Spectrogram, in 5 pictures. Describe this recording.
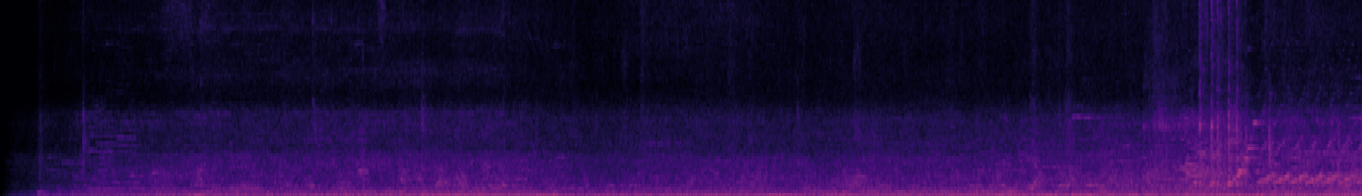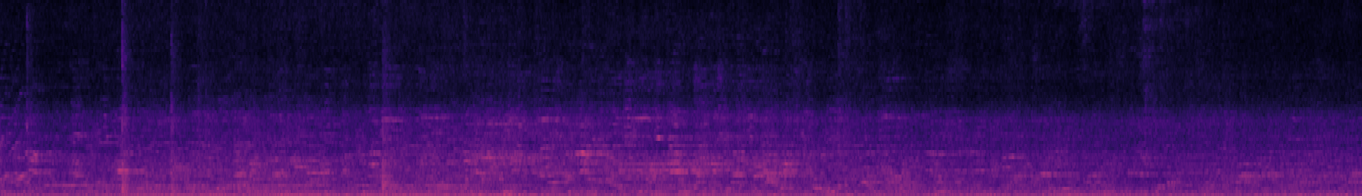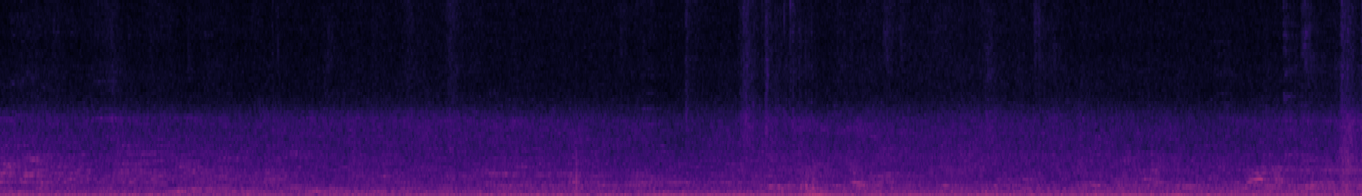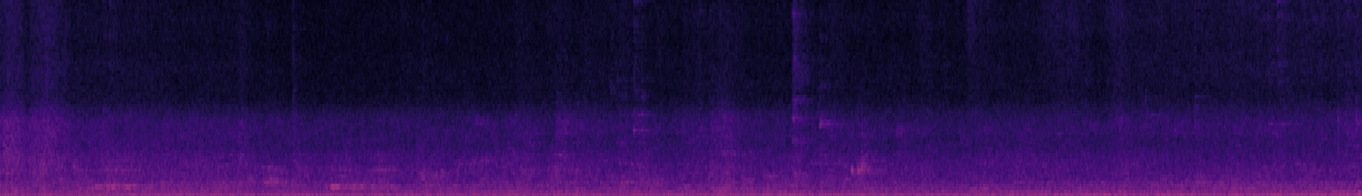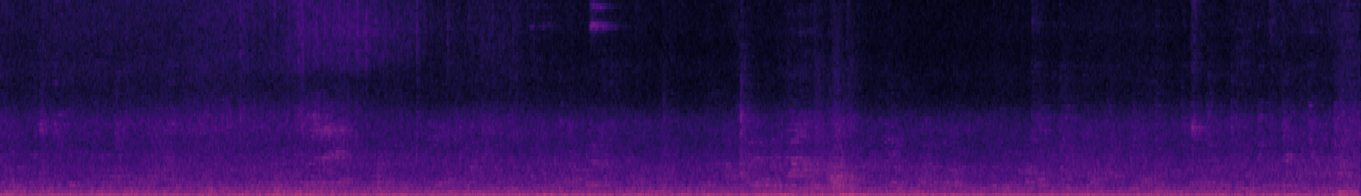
Night market, In the bridge of the night market, Traffic Sound, Very hot weather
